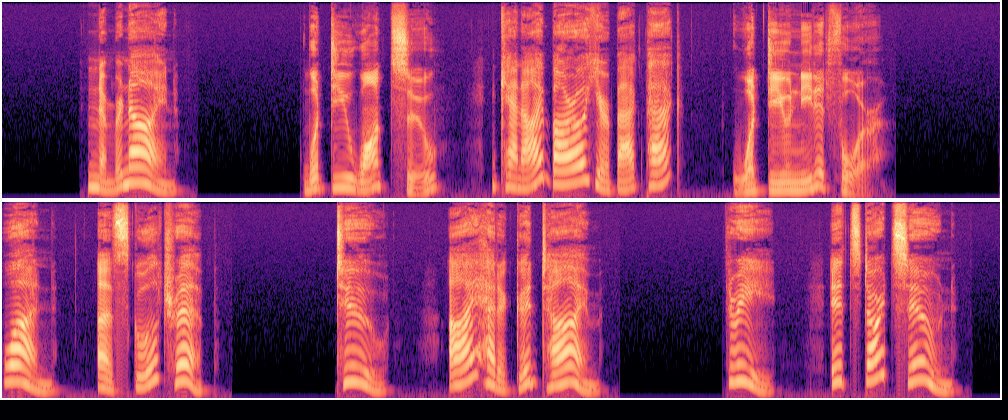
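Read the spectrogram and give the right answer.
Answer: 1: A school trip.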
